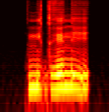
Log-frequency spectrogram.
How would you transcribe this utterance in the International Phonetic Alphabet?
mʲ ɤ ɡʱ e n iː

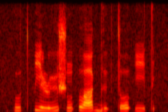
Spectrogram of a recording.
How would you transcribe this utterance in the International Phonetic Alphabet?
p u˩˧ t p i˧˩ ɭ ʉ˩˧ ʃ ũ˩˥ ʔ lˠ a˩˥ ɡ͡b ɨ˩˧ ʔ t o˩˧ ʔ i˧˩ t

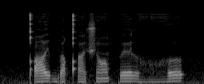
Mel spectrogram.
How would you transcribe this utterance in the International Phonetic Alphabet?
qʼ ɔ ɪ̯ b u qʼ ũ ʃ ɔ̃ p ø l ɔ̤ ʊ̯

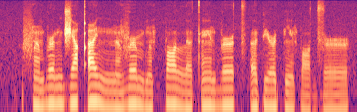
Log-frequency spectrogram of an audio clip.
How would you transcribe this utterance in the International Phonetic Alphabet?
f ə̃˨ b ə˞˦ n d͡ʒ e˥ qʼ i˥ nː ə̃˩ v ə˞˥ m b ə̃˨ pː ɔ˥ lː ə˨ tʼ ẽ˥ b ə˞˥ t͡sʼ ə˦ pʲ ə˞˦ pʲ ẽ˨ p ɔ˩ d͡z ə˞˨

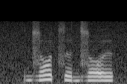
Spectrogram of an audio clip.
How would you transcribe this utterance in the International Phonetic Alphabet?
d͡z ɔ t͡s ɤ d͡z ɔ ə̯

